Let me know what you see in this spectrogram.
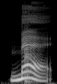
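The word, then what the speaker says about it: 目: Now two readings will feel wrong. Me is just me. Ha is just ha. One syllable each and your brain will insist a real word must be longer. Don't let it. Those are exactly right.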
